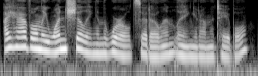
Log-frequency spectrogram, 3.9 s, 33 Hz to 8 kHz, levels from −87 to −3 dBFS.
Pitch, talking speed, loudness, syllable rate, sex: 180 Hz, 230 wpm, -16 LUFS, 5.5 syllables/s, female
